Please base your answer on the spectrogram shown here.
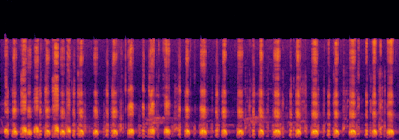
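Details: Chukar partridge, female, giving a continuous rhythmic chuk-chuk call: loud clucking notes repeated about three to four per second, steady throughout the six seconds.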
